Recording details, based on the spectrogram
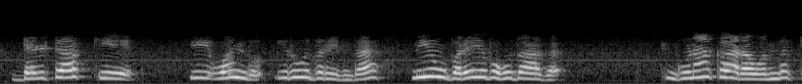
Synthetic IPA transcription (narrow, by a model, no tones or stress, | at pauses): ɖelʈaːke | iːond̪uiɾuʋɐd̪ɐɾind̪ɐ | niːʋubɐɾɛjɐbɐɦud̪aːɡɐ | ɡuɳaːkaːɾɐond̪ɐkː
